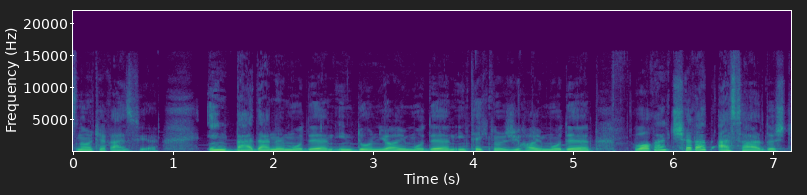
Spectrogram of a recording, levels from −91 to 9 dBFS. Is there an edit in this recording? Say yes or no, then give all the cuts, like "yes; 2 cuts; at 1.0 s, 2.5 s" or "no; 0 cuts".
no; 0 cuts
